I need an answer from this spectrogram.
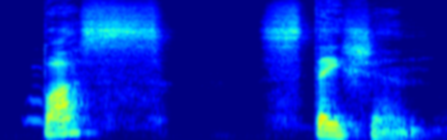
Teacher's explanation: we say it quickly, bus station, it sounds like one word.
